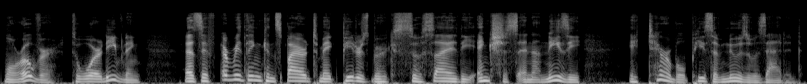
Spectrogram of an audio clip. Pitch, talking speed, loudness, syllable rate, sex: 130 Hz, 155 wpm, -22 LUFS, 6.1 syllables/s, male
